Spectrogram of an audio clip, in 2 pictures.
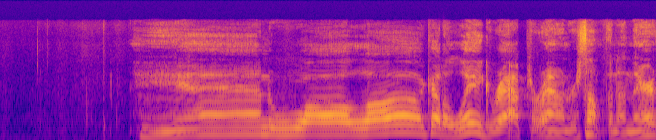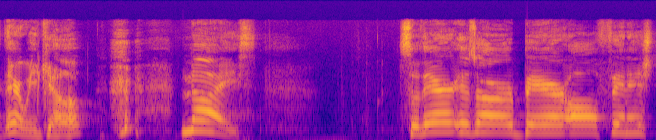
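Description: A young man talks animatedly and playfully, close by.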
